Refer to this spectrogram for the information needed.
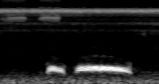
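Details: Single phrase from a wild spotted dove in the 'mersik' style: a short coo followed by a longer, even, mellow coo, over a low rumbling background.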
